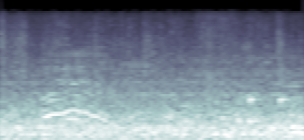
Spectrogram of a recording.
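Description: Indistinct voices over a steady rumbling background noise, with a brief snatch of a voice about half a second in.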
